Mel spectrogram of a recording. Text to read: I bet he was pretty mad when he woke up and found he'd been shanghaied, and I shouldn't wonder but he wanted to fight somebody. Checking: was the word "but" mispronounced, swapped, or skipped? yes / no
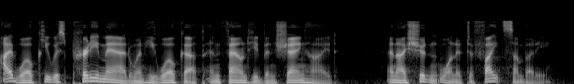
yes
